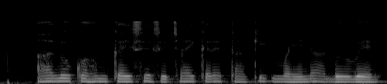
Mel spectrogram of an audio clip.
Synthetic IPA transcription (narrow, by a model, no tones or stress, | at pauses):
aːlokoɦɐmkɐɪsesɐt͡ʃaːikɐɾẽt̪aːkimɐɦiːnaɖʱuːbẽː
